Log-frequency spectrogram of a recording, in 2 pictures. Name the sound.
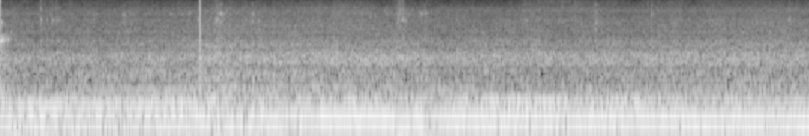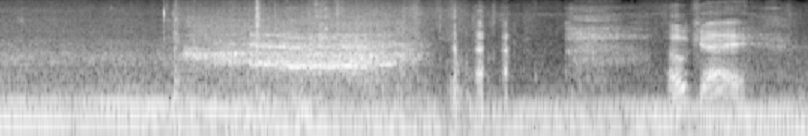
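Subaru BRZ handbrake turn, tires skidding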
